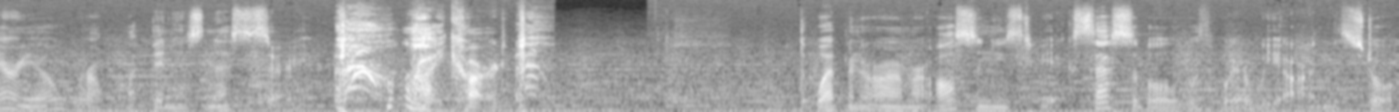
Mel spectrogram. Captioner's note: cough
